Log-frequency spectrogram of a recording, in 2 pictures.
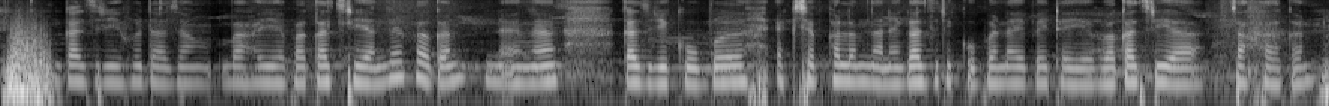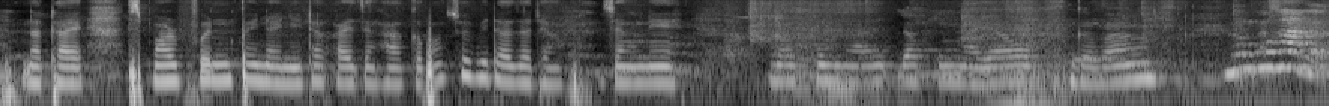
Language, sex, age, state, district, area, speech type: Bodo, female, 30-45, Assam, Udalguri, urban, spontaneous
